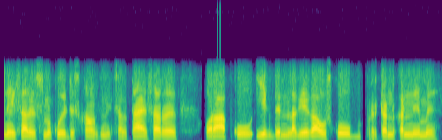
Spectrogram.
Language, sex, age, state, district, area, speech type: Hindi, male, 18-30, Rajasthan, Bharatpur, rural, conversation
